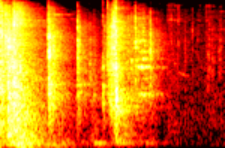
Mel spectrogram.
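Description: A door shuts in a movie scene, a dull thunk followed by a softer knock and rattle that fades out quickly.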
